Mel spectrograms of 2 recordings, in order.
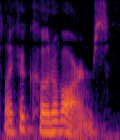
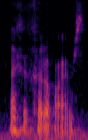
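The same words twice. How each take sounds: First: Said in the usual way. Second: Whispered repeat. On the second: Shown as a demonstration. Teacher whispering the example phrase to students. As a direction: whisper it the second time, unvoiced.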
